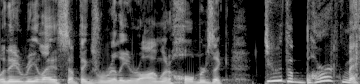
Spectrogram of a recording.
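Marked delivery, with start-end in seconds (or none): 2.6-3.6 frantic, very high-pitched, panicked voice. Retelling a scene where Homer panics: panicked Homer Simpson impression. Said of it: "in a panic tone".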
